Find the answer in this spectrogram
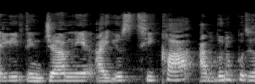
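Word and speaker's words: TK: in Germany I used Tika. I'm going to put it on the screen. It's just T and K but it's pronounced Tika.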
